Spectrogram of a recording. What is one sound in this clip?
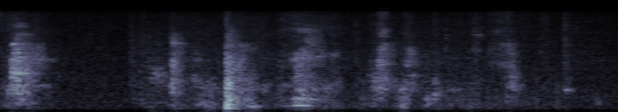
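A young woman talks playfully to a dog nearby.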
